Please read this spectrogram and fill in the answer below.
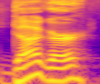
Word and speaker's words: Duggar: we'll see what happens there who will josh duggar rhymes with hugger be hugging tonight in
